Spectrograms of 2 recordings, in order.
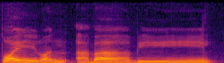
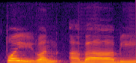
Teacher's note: हरूफ इजहार में से हमज़ा या अलिफ जैसा ये आ गया, तो यहाँ पे हम नाक में आवाज़ नहीं लेके जाएंगे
